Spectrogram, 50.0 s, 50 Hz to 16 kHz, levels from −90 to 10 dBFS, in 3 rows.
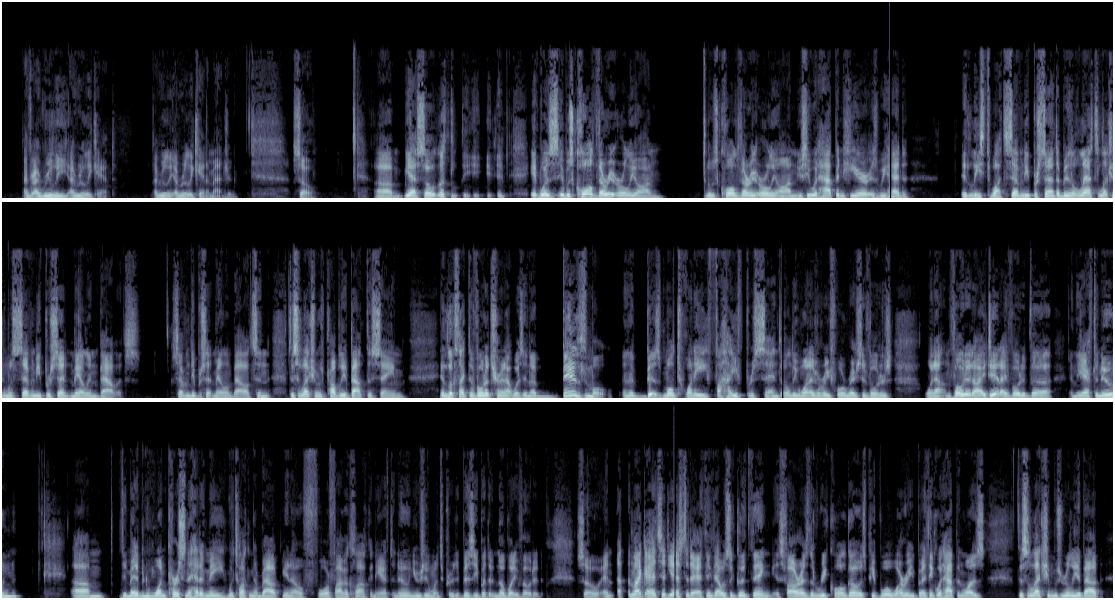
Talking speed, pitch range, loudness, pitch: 190 wpm, 115-160 Hz, -17 LUFS, 140 Hz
